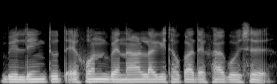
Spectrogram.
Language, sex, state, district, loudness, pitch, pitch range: Assamese, male, Assam, Hailakandi, -15 LUFS, 115 Hz, 115-120 Hz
